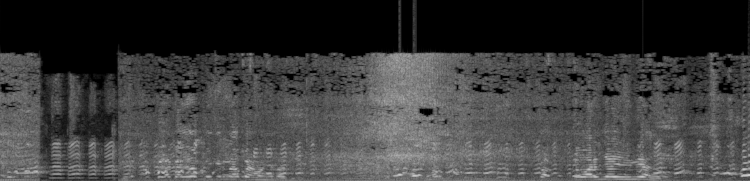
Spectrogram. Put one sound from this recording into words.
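A young woman speaks excitedly close by.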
